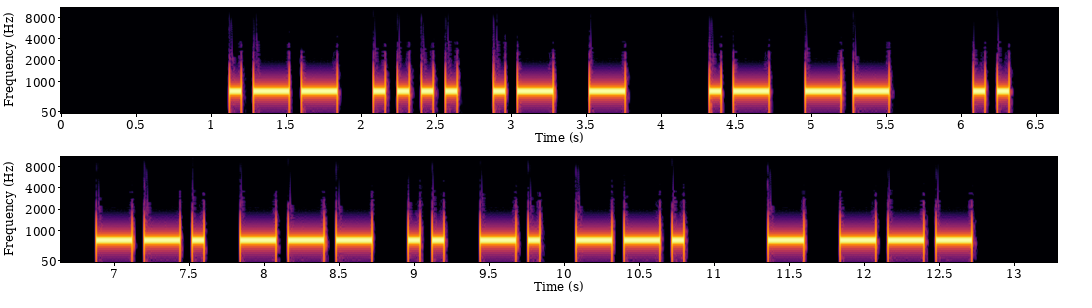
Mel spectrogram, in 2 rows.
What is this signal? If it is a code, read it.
Morse code, heard as a keyed tone, about 15 wpm, 700 Hz. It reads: WHAT AM I GOING TO
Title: Sets of 5 Words Encore 15wpm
